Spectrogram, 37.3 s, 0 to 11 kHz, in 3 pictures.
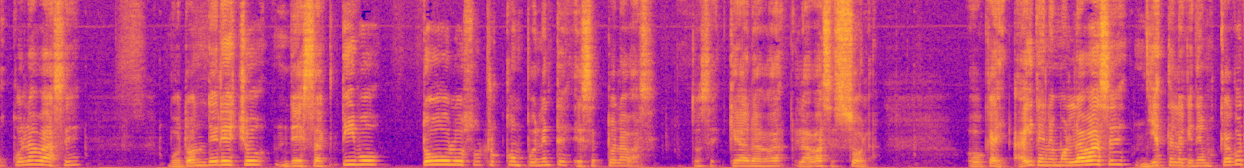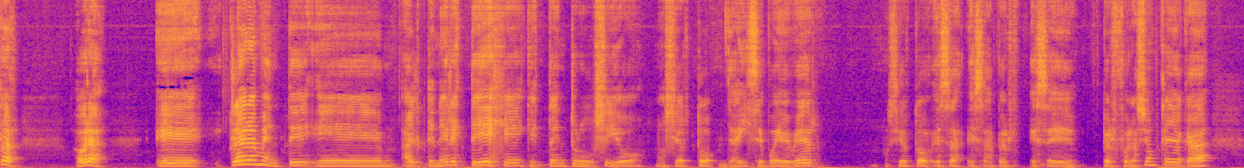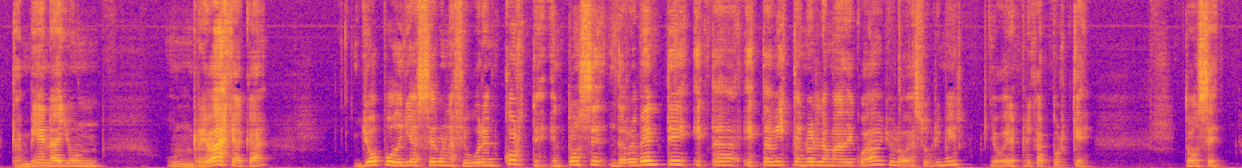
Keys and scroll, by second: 33.9 BackSpace.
